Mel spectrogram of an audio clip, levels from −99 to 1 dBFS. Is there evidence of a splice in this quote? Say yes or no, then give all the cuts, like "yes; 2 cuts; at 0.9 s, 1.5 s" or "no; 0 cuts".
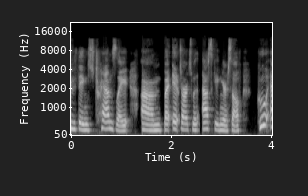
yes; 2 cuts; at 2.2 s, 2.6 s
